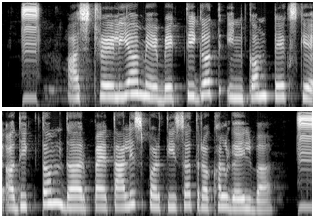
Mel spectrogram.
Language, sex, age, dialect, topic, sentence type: Bhojpuri, female, 18-24, Southern / Standard, banking, statement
